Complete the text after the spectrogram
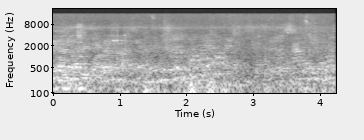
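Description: A large crowd of young men murmurs quietly in an echoing hall.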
